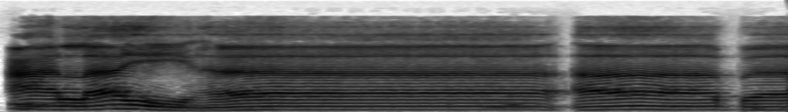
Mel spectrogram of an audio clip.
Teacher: Tetapi karena bertemu dengan huruf hamzah dalam satu kata baa ini satu kata maka menjadi mad wajib muttasil. Mad wajib muttasil dibaca panjang harus lima harakat.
